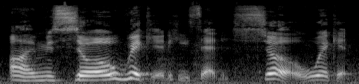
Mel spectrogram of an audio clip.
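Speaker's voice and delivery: slow, loud, put-on wolf voice; gloating wolf. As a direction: gloat over your own wickedness. The wolf speaks.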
